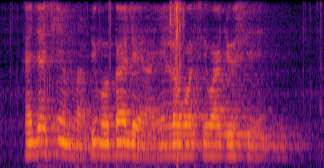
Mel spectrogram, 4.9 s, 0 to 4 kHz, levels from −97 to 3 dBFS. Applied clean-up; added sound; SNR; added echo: none; Camera; 14 dB; reverberation time 1.6 s.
